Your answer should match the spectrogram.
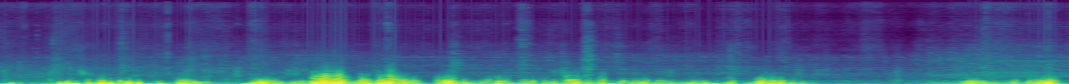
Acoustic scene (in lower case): residential area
